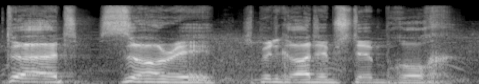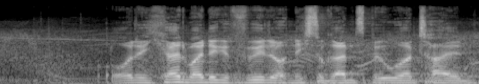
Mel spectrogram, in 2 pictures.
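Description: A man parodying an apologetic eleven-year-old boy with an exaggeratedly low, solemn voice. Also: fairly even intonation, a little slow, sharp tone, a little hiss or hum. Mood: mock solemn.

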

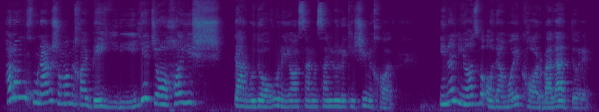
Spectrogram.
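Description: A young woman teaching an English lesson in a playful, casual way, slowing down for English words. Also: medium pitch, animated, darkish tone, reverberant. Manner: playful, switches between Persian and slow English.

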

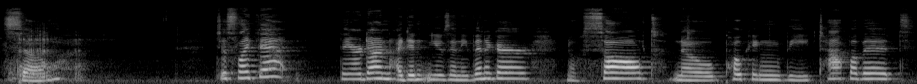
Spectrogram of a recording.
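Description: In her home kitchen, a woman filming herself on a handheld phone shows how she cooks, chatting in a rambling way and correcting herself; she's a farm vlogger. Her voice is a little high and her pace is slow.

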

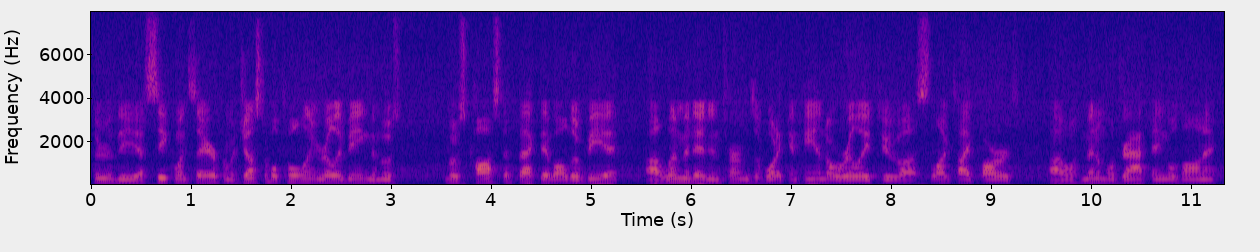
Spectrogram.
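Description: A man's voice: medium pitch, little pitch movement, brisk. A man in his thirties giving a trade show presentation on a stage, talking with many fillers and restarts. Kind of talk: conference presentation. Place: expo stage with curtained backdrop. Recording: dull lo-fi sound with faint hall noise.

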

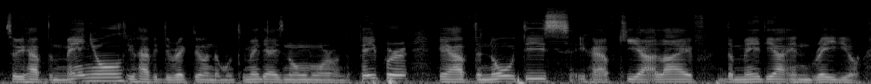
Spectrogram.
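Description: A man's voice: mid-range voice, moderate pace, hardly any pauses, a little mellow, a little hiss or hum. A man casually walking through a car's dashboard and touchscreen menus, chatty and repetitive, in a parked car. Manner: chatty, repeats phrases, non-native grammar. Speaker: car reviewer. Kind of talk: casual walkthrough.

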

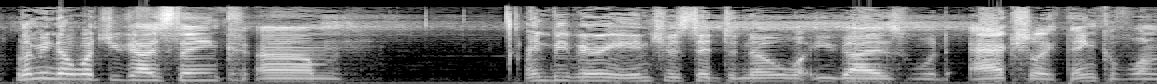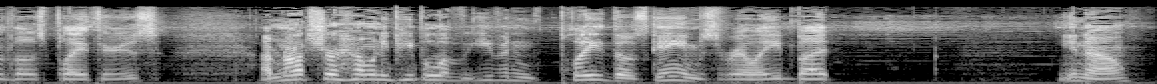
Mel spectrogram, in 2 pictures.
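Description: A man's voice: very high-pitched, gravelly, pushed and bright, dry recording, distant mic. A young man giving sarcastic, joking commentary while playing a video game. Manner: joking, sarcastic, chatty asides. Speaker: let's play gamer. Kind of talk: casual gameplay commentary.

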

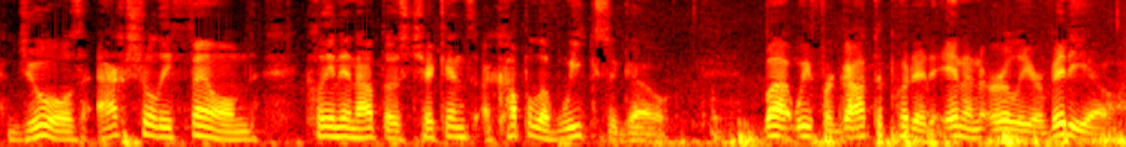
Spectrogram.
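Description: A man's voice: mid-range voice, a little hiss or hum. Chatty American man touring his homestead. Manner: relaxed, chatty, explaining as he goes. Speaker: homestead vlogger. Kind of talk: casual walking tour vlog. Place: outdoors on a forested homestead. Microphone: phone held at arm's length.

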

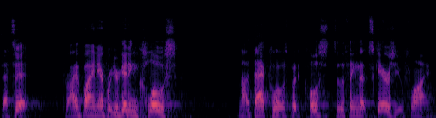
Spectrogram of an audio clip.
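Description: A man speaking as a conference presenter, energetic and engaging, leading the audience through exercises and getting louder as he rallies the room. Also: a little high, moderate pace. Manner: animated, gets louder when rallying the room. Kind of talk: live conference talk.

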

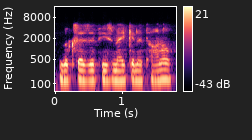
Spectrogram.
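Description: A man co-narrating a video game in a deadpan mock-documentary manner. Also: medium pitch, fairly quick, slightly rough. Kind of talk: mock-documentary commentary over gameplay. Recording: dull lo-fi mic.

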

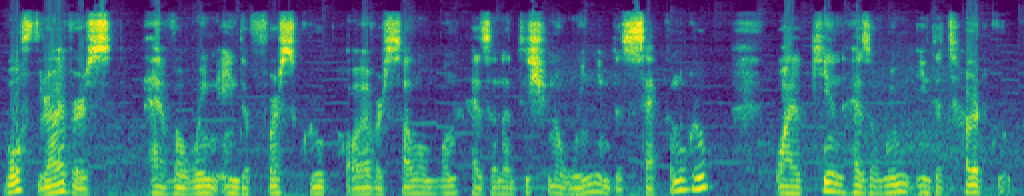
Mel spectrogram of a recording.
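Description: A sim racing commentator and host calls race qualifying while sick with a lingering cold, his voice congested and duck-like. It sits lowish and runs a little fast, and the low-quality recording has background music behind him.

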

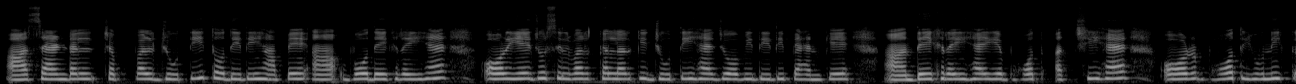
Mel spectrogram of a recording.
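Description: A woman with a Delhi accent narrating a shopping vlog in a busy market, chatty and explaining as she walks with a handheld phone. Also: on the high side. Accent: Delhi Hindi. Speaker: vlogger. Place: busy indoor and street market. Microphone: handheld phone camera.

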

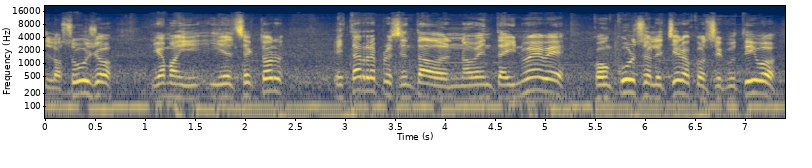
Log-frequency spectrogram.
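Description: A man in his sixties with an Argentine accent conducts a field interview. His voice sits a little high, and music is clearly heard behind him. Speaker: interviewer, reporter. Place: indoor exhibition hall at a farm show. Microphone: handheld microphone.

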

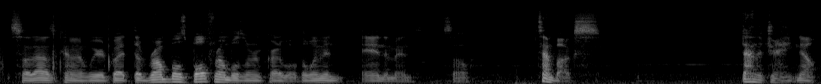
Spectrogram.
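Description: Speaking in a deep voice, a young Midwestern man runs a toy unboxing livestream indoors from his bedroom. He talks loosely in his Midwestern American accent, responding to viewer comments, dropping lots of ums and swearing casually.

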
